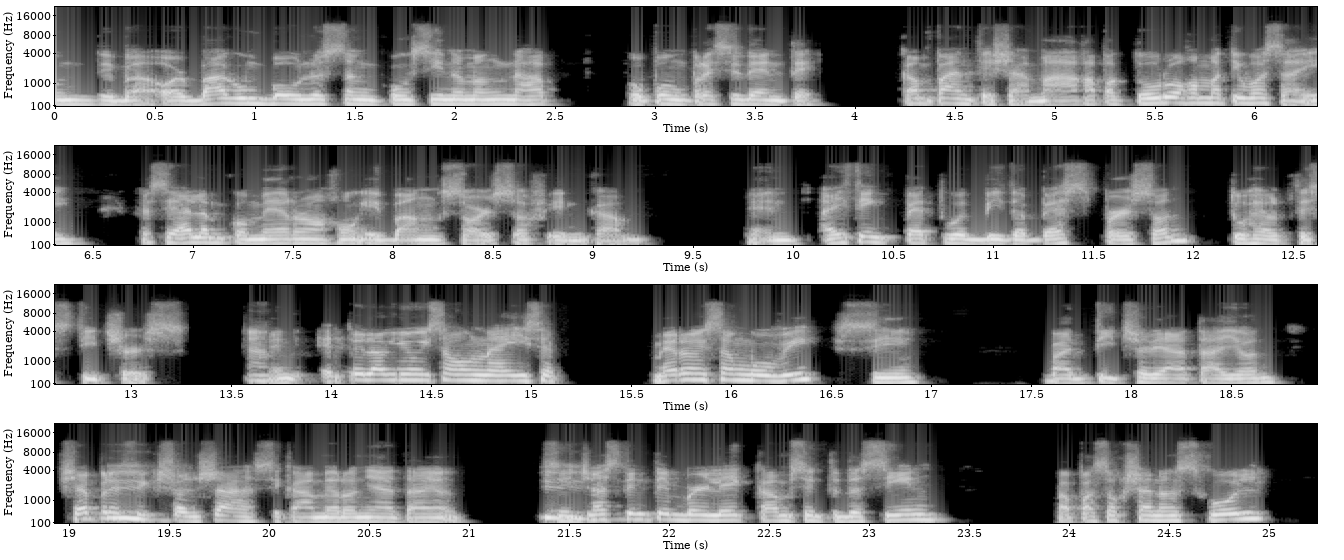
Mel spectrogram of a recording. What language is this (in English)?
Filipino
